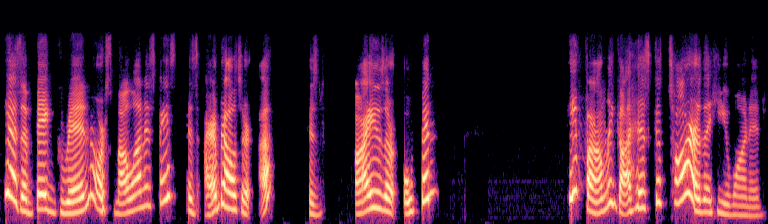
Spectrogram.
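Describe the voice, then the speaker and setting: A woman reading a picture book aloud to young children, expressively, pausing to ask simple guiding questions, on a slightly dull recording. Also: fairly high pitch, sing-song, no echo.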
